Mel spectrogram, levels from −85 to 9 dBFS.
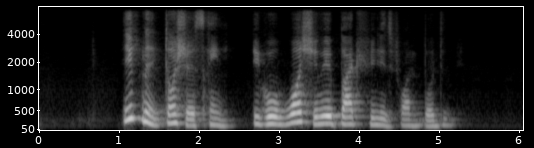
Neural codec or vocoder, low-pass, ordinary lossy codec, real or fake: codec, 16 kHz, 0.5 kbps, FunCodec, trained on Chinese and English, 25 frames a second; 7.2 kHz; none; fake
